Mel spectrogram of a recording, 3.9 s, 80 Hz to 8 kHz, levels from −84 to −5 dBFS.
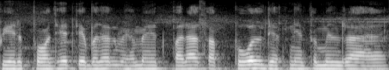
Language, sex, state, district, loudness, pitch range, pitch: Hindi, male, Odisha, Khordha, -18 LUFS, 145-150 Hz, 145 Hz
